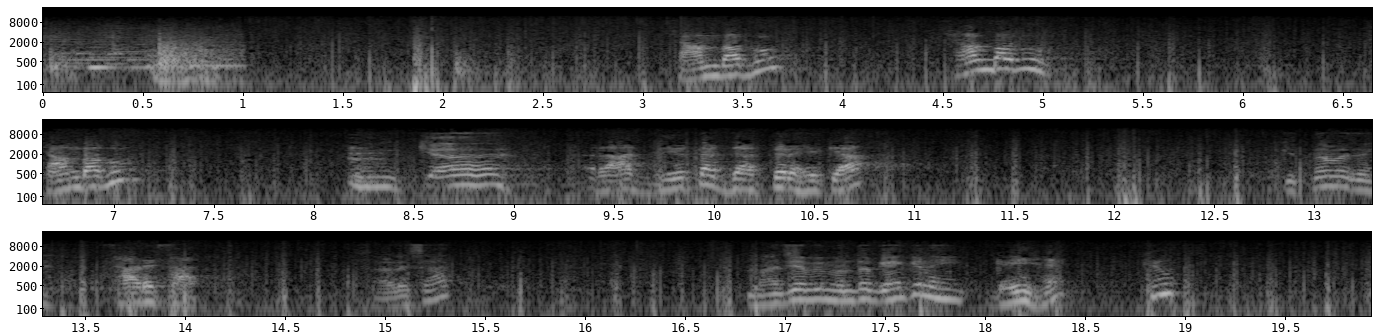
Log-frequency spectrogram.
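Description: A man speaks with animation, in short bursts.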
